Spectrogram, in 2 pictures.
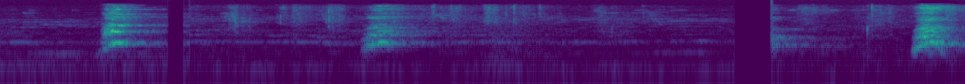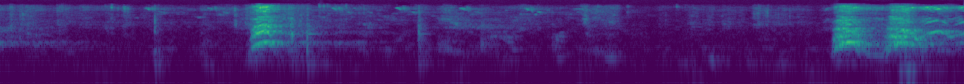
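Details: A neighbour's dog gives five sharp, separate barks spaced one to three seconds apart, with a faint low hum in the background.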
